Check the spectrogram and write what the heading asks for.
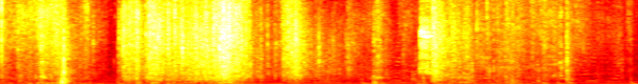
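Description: Cardboard shipping box being opened by hand: flaps scraping and folding back, with paper rustling inside, in irregular bursts that are loudest about a second and a half in.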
